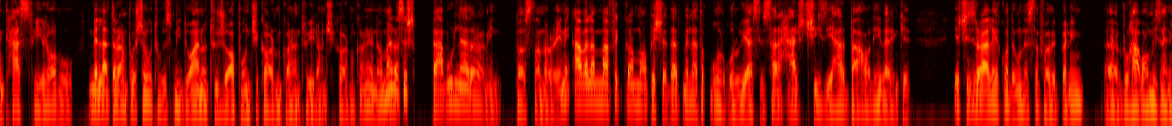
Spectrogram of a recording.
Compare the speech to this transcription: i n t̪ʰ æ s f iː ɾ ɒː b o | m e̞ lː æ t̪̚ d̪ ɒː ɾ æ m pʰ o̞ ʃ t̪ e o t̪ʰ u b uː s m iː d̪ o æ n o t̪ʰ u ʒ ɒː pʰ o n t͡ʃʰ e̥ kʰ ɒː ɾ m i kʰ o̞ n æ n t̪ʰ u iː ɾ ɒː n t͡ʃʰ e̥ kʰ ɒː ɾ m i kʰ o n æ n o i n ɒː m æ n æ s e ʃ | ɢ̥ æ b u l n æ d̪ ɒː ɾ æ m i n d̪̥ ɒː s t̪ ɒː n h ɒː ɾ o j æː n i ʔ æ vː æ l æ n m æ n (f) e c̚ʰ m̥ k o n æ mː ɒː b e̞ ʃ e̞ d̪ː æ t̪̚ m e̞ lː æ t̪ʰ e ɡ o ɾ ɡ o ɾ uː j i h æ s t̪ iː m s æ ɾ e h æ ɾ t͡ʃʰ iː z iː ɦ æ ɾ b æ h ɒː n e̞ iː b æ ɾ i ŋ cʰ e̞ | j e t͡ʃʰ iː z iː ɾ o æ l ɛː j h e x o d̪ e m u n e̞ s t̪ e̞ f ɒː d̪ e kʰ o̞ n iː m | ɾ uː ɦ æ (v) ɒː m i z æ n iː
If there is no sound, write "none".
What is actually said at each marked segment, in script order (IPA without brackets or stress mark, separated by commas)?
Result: f, v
